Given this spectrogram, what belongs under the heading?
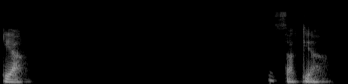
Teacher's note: Then we pronounce the ka, and then the ya sound goes in between the ka and the a, so it becomes kya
